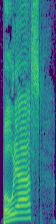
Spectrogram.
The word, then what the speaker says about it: Bottas: And, you know, on TV, they say Bottas. So I'm going to say Bottas. But I'm told that's wrong. People say it's Bodas, which is not a cuss word, I promise.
